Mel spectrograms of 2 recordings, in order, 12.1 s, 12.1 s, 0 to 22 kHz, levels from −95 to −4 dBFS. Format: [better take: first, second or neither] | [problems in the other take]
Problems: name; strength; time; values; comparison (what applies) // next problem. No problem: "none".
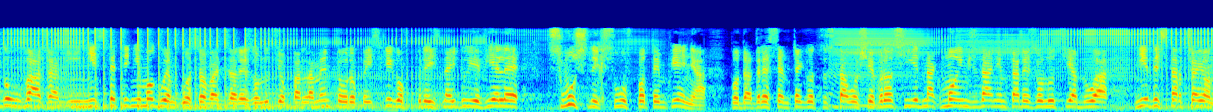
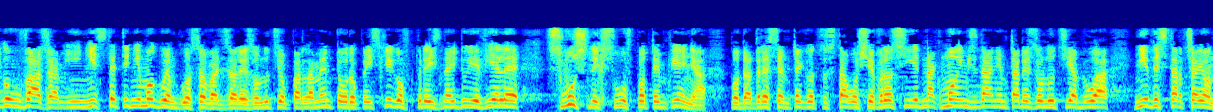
second | background sound (Cupboard open or close); 9 dB below the speech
